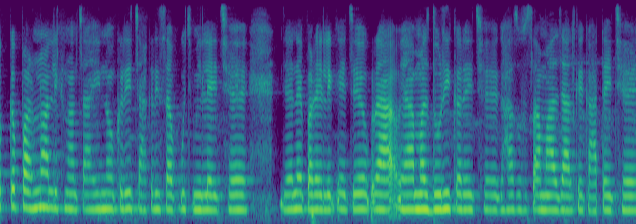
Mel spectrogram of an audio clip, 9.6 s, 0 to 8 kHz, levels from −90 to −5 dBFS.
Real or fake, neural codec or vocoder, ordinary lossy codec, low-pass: real; none; none; 7.2 kHz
